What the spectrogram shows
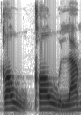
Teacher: قوف کو موٹا پڑھیں گے، لمبا بالکل نہیں کرنا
